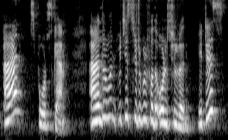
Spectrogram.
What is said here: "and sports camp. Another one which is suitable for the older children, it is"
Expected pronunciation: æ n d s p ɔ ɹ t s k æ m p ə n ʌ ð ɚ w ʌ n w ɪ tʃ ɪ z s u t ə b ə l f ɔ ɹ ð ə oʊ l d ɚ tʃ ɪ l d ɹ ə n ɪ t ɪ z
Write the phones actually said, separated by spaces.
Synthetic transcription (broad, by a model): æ n d s p ɔ ɹ t s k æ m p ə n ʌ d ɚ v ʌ n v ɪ tʃ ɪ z s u t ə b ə l f ɔ ɹ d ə oʊ l d tʃ ɪ l d ɹ ə n ɪ t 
